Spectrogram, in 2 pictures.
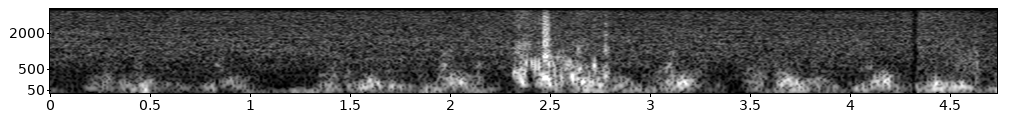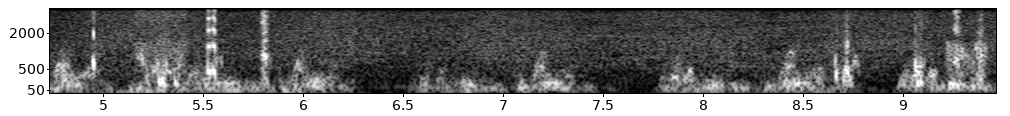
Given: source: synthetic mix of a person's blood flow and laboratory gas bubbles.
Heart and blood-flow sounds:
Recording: Doppler ultrasound of blood flow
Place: precordium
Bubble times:
2.29-2.82 s: bubbles
4.92-5.00 s: bubbles
5.17-5.42 s: bubbles
5.47-5.61 s: bubbles
5.79-5.85 s: bubbles
8.63-8.80 s: bubbles
9.04-9.15 s: bubbles
9.21-9.43 s: bubbles
From the record:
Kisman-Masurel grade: 223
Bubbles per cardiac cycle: several, 3 to 8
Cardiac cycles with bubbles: 10 to 50%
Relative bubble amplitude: loud (0.450 to 0.775)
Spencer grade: 2 (many but less than half of the cardiac periods contain bubble signals, singularly or in groups)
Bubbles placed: only in the low amplitude regions of the cardiac cycle

